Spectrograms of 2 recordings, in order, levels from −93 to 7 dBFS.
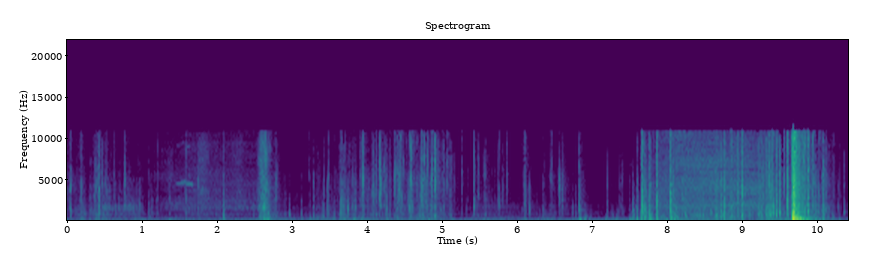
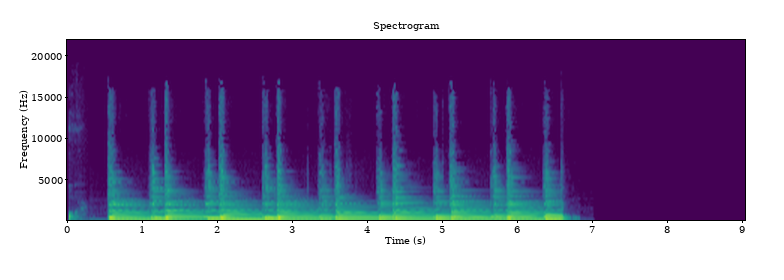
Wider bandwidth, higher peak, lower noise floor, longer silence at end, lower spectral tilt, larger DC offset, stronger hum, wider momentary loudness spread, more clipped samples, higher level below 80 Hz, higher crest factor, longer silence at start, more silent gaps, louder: first, 12 kHz vs 9.2 kHz; about the same, 0 dBFS vs -2 dBFS; first, -64 dBFS vs -48 dBFS; second, 0.5 s vs 2.35 s; about the same, -4.5 dB/octave vs -5 dB/octave; neither; neither; first, 31 LU vs 7 LU; neither; first, -48 dBFS vs -72 dBFS; first, 32 dB vs 18 dB; first, 2.65 s vs 0 s; neither; second, -26 LUFS vs -19 LUFS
